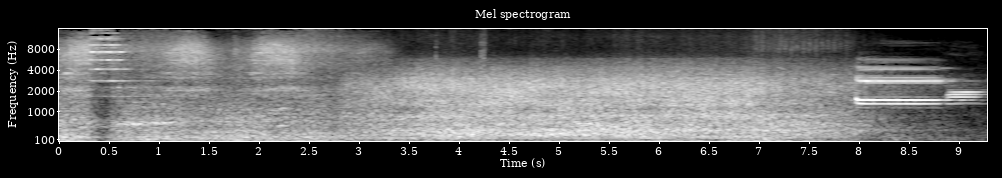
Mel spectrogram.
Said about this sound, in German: Mit dem, genau der ist das, der Weißglöckner. Mit dem endet dieses kleine Lärm-Medley. Vom lauten Paarungsruf dieses Vogels aus dem Amazonas gibt's eben tatsächlich Aufzeichnungen.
